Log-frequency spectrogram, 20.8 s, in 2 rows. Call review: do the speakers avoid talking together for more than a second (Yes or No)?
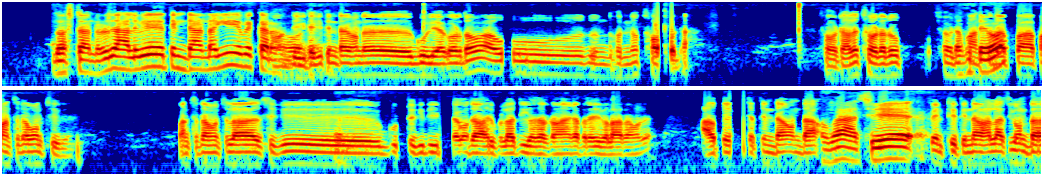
Yes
